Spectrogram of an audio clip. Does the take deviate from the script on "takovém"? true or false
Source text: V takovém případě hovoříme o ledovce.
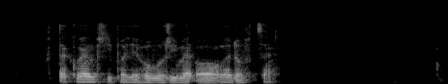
false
